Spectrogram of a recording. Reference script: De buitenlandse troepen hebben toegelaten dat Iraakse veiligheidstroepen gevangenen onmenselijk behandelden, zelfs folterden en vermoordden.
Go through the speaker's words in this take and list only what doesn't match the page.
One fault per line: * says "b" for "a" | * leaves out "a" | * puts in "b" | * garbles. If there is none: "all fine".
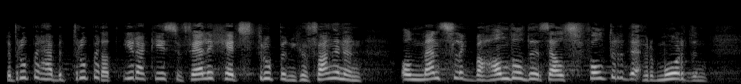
* leaves out "buitenlandse"
* says "troepen" for "toegelaten"
* leaves out "en"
